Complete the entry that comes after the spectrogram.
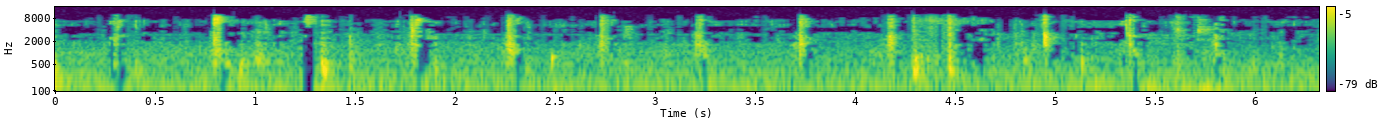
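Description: Close-miked chewing of a mouthful of yukhoe sushi (seasoned raw beef on rice): soft, wet mouth clicks and smacks at an irregular few a second.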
